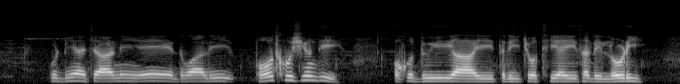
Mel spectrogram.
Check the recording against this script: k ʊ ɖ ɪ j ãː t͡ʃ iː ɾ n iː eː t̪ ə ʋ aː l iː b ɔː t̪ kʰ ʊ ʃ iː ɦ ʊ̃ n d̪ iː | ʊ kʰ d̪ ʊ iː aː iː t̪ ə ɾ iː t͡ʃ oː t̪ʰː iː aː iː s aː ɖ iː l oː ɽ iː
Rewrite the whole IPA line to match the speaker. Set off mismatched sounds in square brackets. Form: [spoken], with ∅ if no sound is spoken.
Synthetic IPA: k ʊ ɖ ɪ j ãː t͡ʃ [aː] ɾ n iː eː [d̪] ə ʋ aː l iː b ɔː t̪ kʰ ʊ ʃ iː ɦ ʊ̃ n d̪ iː | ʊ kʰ d̪ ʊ iː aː iː t̪ ə ɾ iː t͡ʃ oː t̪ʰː iː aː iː s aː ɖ iː l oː ɽ iː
